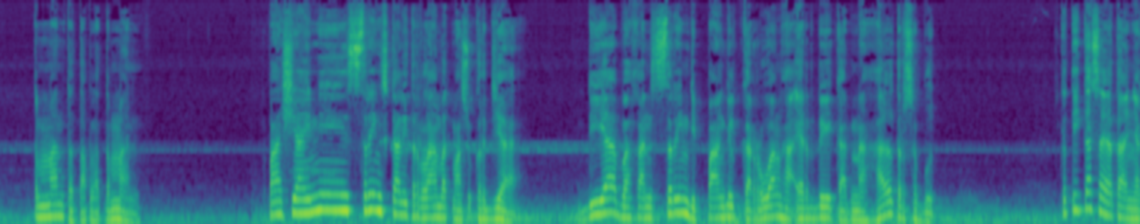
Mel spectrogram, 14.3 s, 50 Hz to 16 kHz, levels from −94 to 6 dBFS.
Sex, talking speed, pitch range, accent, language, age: male, 95 wpm, 105-130 Hz, native, Indonesian, 20-39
